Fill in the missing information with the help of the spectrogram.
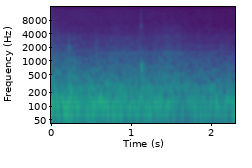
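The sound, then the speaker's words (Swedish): Gentle, glittering, uneven waves slosh against a boat's hull out on a bay of a lake in a soft, continuous wash, with a low rumble of lukewarm wind over open water as clouds pass, and no voices. “De här glittrande ojämna vågorna som liksom får lite svall på sig nu. Det skvalpar mot eh, båten här ute på fjärden.”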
